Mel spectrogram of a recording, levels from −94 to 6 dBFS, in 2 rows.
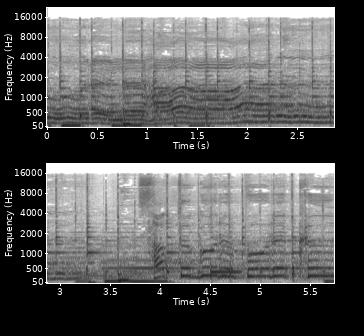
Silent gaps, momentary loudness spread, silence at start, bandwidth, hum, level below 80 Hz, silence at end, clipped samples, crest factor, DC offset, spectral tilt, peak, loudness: none; 4 LU; 0 s; 16.5 kHz; none; -28 dBFS; 0 s; under 0.1%; 14 dB; under 0.1%; -5.5 dB/octave; 0 dBFS; -14 LUFS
